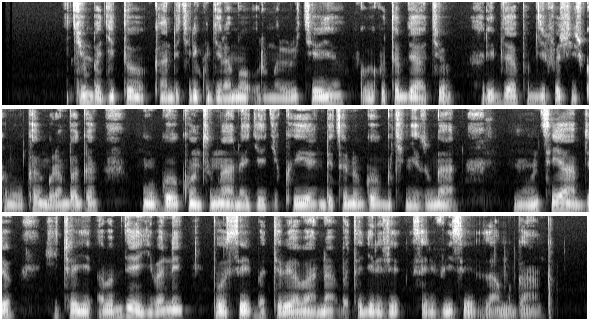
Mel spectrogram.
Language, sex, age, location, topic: Kinyarwanda, male, 25-35, Kigali, health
